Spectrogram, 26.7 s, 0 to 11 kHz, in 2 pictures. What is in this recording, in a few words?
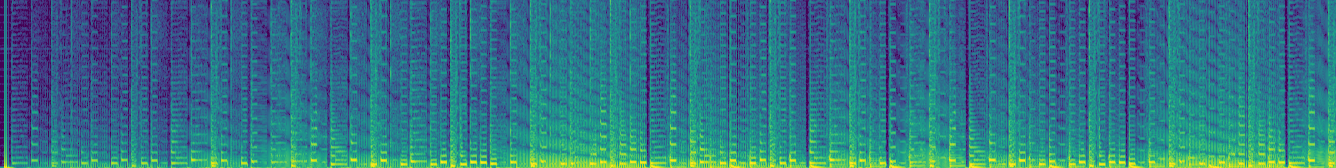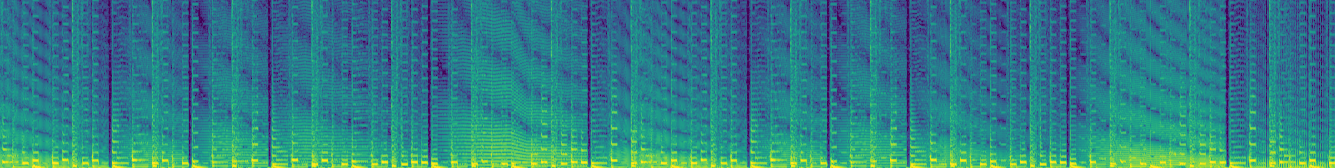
Phneumatic, MOS6581R4; hvsc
